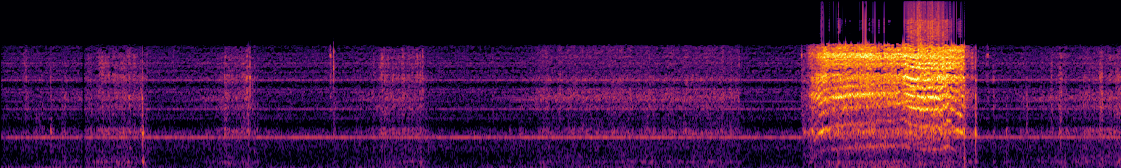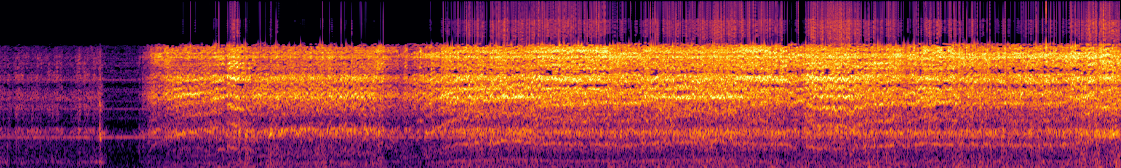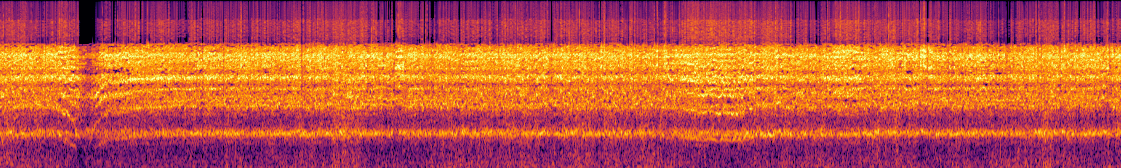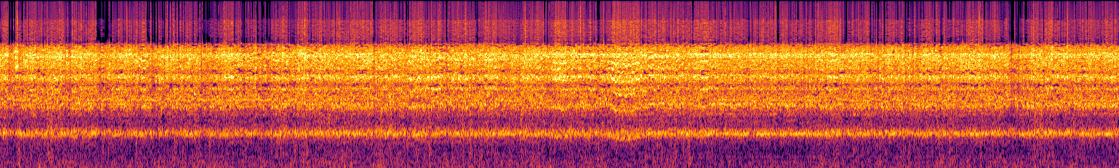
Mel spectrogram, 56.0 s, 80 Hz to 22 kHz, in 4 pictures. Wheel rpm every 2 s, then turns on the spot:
20, 0, 10, 10, 20, 110, 10, 30, 110, 110, 160, 160, 160, 170, 170, 230, 240, 230, 220, 230, 230, 230, 230, 230, 230, 230, 230, 230.
4-8 12-14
